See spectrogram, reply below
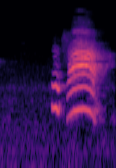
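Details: Five-year-old pet parrot talking: a short clipped syllable followed by a longer, harmonic, voice-like word that arches slightly in pitch, spoken clearly in a quiet room.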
